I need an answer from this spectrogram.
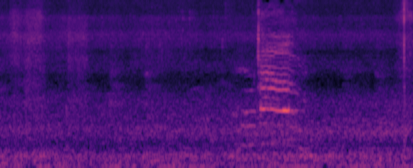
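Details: A domestic cat calling out to another cat: a single short, clear meow with a rich, slightly falling tone near the middle, heard over a steady low hum in the background.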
